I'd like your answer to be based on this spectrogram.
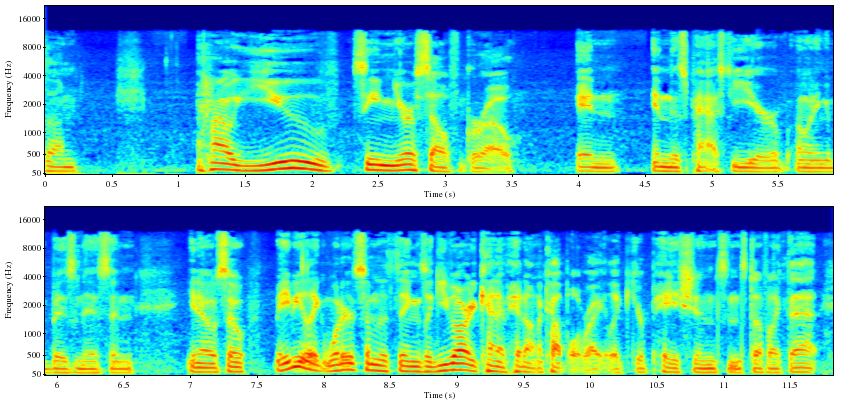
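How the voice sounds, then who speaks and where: Male podcast host, laid-back and encouraging, low-pitched, casual questioning. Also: normal speed, vocal fry. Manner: relaxed, easygoing, supportive, many fillers.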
